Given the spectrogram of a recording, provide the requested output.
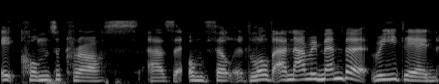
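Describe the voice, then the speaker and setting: A woman with a strong Manchester accent talks at a medium pitch with ordinary pitch variation. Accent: broad Mancunian. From Manchester, England. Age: 40s. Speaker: recovery charity co-founder. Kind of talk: podcast interview. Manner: animated.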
